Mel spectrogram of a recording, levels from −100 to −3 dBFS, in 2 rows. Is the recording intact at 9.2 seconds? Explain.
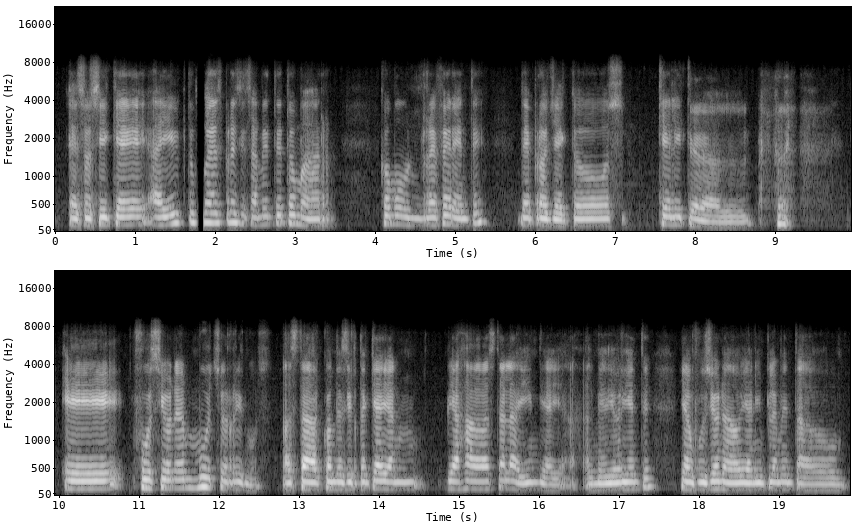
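No. A section at the wrong speed, from 7.94 to 9.71 s, plays at 0.889x, likely from a clock mismatch, so speech sounds about two semitones lower and slower.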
